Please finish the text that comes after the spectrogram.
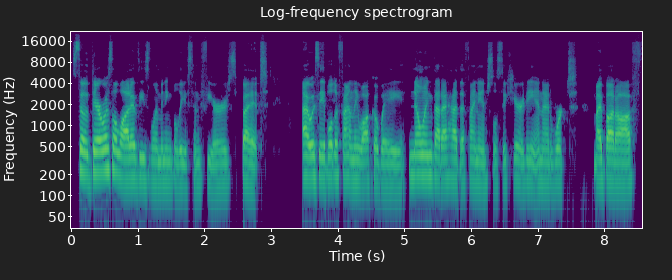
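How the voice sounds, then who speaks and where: A woman's voice: sits low, a little fast, no echo, studio quality. A woman in her late twenties, a guest speaking candidly and reflectively in an interview conversation. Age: 20s. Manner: candid, reflective, laughs lightly.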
